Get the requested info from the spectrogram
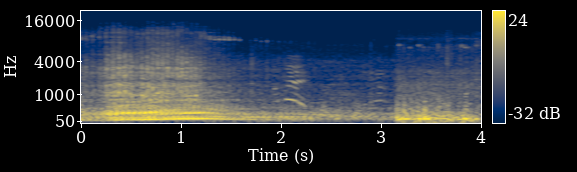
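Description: Off-road 4x4 engine running under load, loudest in the first second and a half and then dropping back, as a stuck Land Rover Defender is pulled out of deep water on a tow strap.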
